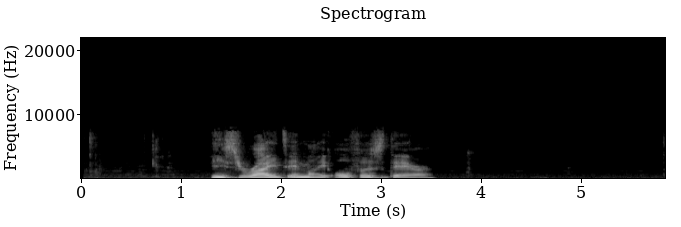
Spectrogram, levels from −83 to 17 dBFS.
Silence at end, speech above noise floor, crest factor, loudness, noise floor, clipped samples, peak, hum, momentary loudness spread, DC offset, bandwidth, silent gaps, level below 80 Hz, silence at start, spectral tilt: 2.3 s; 56 dB; 20 dB; -18 LUFS; -73 dBFS; under 0.1%; -2 dBFS; none; 12 LU; under 0.1%; 7.4 kHz; none; -56 dBFS; 1.3 s; -8 dB/octave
